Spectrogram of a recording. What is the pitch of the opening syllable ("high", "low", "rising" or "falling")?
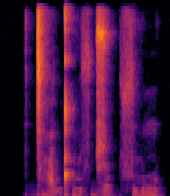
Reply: rising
